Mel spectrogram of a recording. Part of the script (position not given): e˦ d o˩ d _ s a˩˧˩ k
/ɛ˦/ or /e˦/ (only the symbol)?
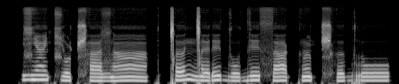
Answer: e˦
